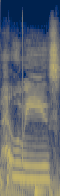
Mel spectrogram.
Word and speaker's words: Heloise: Pronounce Heloise like Eloise, but with an H at the beginning. Heloise. You stand in the last home of Heloise Corbeau, one-time jewel and one-time blade of the court of France.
